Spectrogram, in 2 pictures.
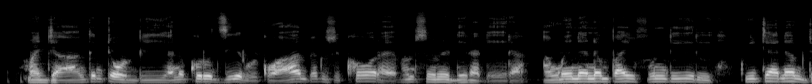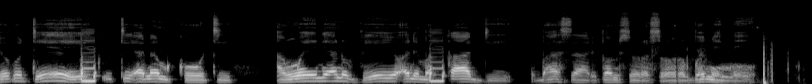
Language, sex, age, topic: Ndau, male, 18-24, education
